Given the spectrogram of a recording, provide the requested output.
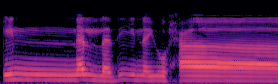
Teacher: إن هذه نون مشددة تغن بمقدار حركتين، فمن يريد أن يتقن هذا الحكم التجويدي يغنه بمقدار حركتين اثنتين.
